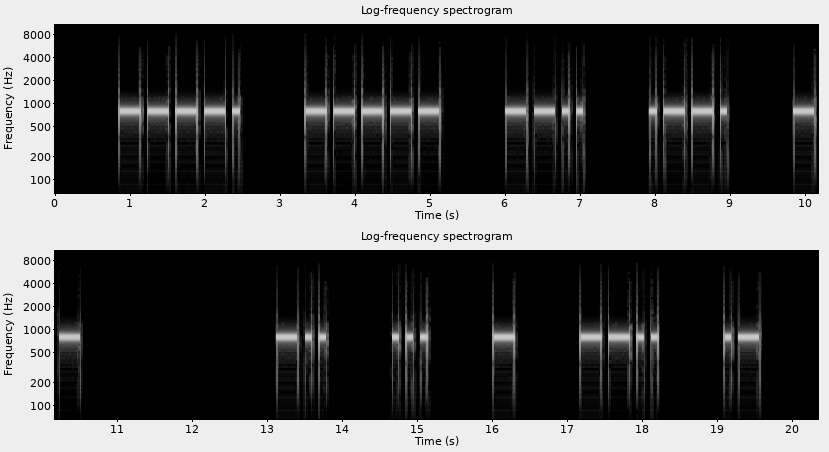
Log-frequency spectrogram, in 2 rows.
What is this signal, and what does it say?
Morse code, heard as a keyed tone, about 13 wpm, spaced as for 7 wpm, 800 Hz. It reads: 90ZPM DSTZA
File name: 7 GF9Z ws 12wpm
